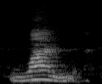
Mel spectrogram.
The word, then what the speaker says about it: one: The word one sounds like the word one, W-O-N, which begins with the consonant W.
